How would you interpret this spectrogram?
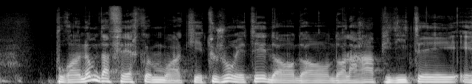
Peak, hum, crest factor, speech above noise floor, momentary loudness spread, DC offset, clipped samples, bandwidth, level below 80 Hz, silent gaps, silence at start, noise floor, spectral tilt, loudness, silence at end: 0 dBFS; none; 12 dB; 27 dB; 5 LU; under 0.1%; under 0.1%; 15.5 kHz; -38 dBFS; none; 0 s; -37 dBFS; -8 dB/octave; -12 LUFS; 0 s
